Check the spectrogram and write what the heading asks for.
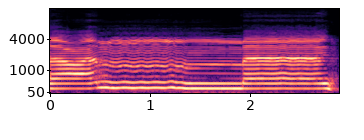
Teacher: میم مشدد پر غنہ کرنا ہے، یہ بھی الف مدہ ہے۔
